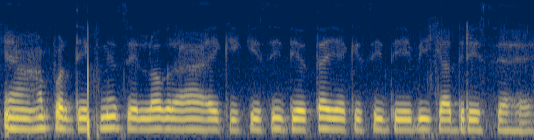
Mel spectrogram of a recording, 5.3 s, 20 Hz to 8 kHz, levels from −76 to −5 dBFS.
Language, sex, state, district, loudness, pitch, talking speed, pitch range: Hindi, female, Bihar, West Champaran, -17 LUFS, 175 Hz, 180 wpm, 170-185 Hz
